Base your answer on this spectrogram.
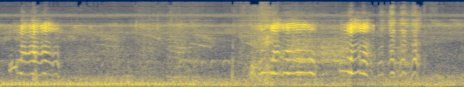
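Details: Baby goats bleating: short wavering high-pitched bleats, one near the start and two more about three seconds in, with faint background hiss between calls.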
